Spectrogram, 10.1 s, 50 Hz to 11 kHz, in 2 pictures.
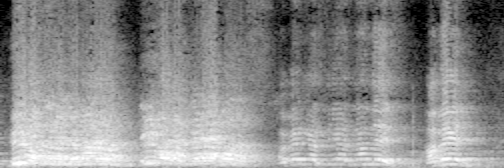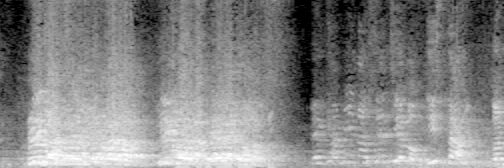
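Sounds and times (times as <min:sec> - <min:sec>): group shouting in unison: 0:00.1 - 0:02.7, 0:05.3 - 0:07.9.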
